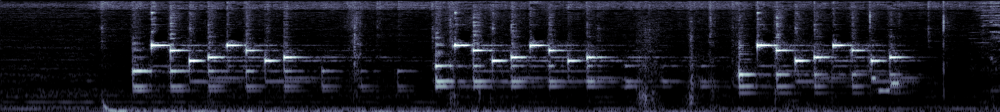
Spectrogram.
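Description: A telephone ringtone for an incoming call chimes in repeated bright melodic phrases over a low, steady background hum, in a scene from a South Indian film. The ringing is clear and close, with no one speaking.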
